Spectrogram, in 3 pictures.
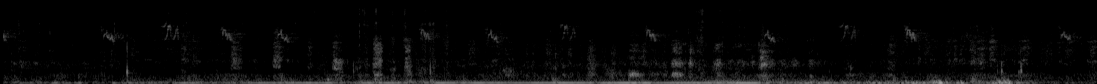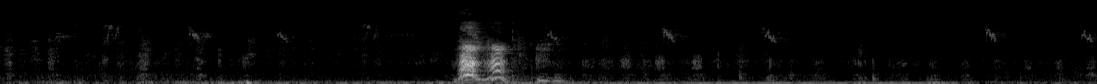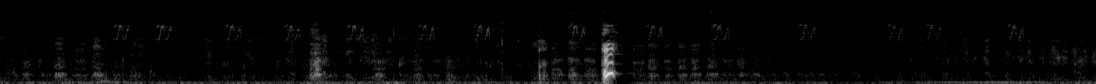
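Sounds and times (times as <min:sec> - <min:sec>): dogs playing: 0:00.1 - 0:32.9
dog barking: 0:15.5 - 0:16.1, 0:28.0 - 0:28.2.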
